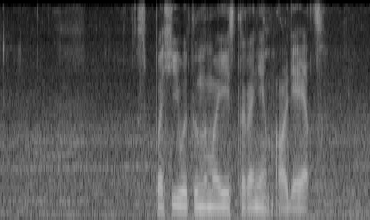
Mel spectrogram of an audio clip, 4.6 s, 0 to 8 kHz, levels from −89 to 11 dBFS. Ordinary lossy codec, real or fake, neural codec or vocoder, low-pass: Opus, 24 kbps; real; none; 7.2 kHz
